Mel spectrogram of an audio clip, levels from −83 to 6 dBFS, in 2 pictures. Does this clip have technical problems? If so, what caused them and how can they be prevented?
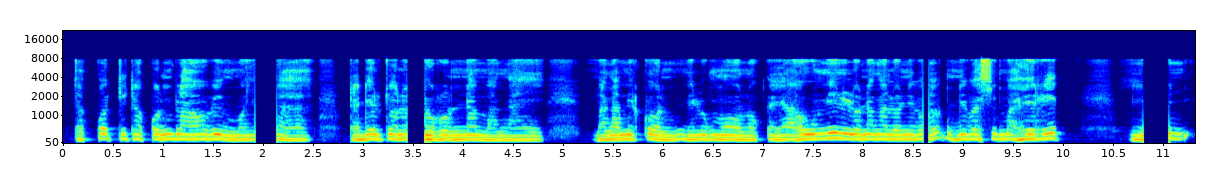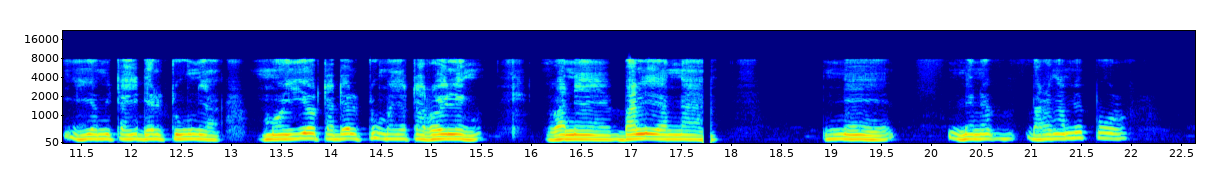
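Yes. Packet loss on an ADPCM call leaves hard-edged silent holes at 1.92–2.17, 3.44–3.69, 8.60–8.68, 10.80–11.07 and 17.72–17.82 s. Afterwards the decoder's predictor and step size no longer match the sender's. So speech returns slightly distorted, then settles. Loss concealment, redundancy or FEC, and resetting decoder state after gaps would prevent this.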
